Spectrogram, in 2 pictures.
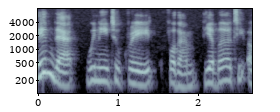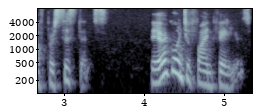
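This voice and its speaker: In a Spanish accent, a man speaks at a high pitch. His pace is moderate, and the background is quiet. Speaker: education consultant. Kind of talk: conference presentation. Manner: halting.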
